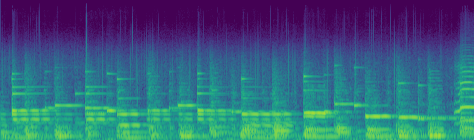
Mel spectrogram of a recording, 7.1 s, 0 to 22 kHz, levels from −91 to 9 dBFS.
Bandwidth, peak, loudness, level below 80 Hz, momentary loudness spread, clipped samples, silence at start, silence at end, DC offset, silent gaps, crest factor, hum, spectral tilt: 8.2 kHz; 0 dBFS; -13 LUFS; -24 dBFS; 6 LU; under 0.1%; 0 s; 0 s; under 0.1%; none; 12 dB; none; -8 dB/octave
